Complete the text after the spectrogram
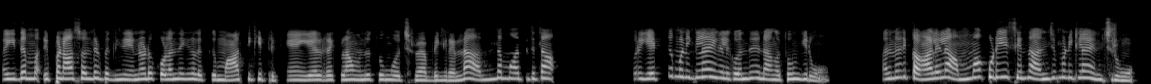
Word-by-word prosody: இத 280 - +2
ம 265 - -1
இப்ப - - +1
நான் 260 0 +2
சொல்றேன் 270 0 +1
பார்த்தீங்களா, 225 -2 +1
என்னோட 250 +3 +2
கொழந்தைங்களுக்கு 235 -2 +1
மாத்திக்கிட்டு 225 +2 -2
இருக்கேன் 205 +2 -3
7:30க்குலாம் 215 +1 0
வந்து 220 +1 0
தூங்க 220 -1 +1
வச்சுருவேன் 195 0 -2
அப்டிங்கிறேன்ல, 190 +5 0
அந்த 235 +7 0
மாதிரிதான். 260 +1 -1 0.8
ஒரு 265 - -3
8 260 +9 -9
மணிக்கெலாம் 340 +1 +1
எங்களுக்கு 260 -4 +1
வந்து 270 +3 +1
நாங்க 220 -2 -1
தூங்கிருவோம். 240 -7 0 0.6
அந்த 265 - 0
மாரி 330 +1 -3
காலையில 270 +7 +3
அம்மா 275 +8 +2
கூடயே 340 0 +2
சேர்ந்து 290 -2 +1
5 250 +5 +1
மணிக்கெல்லாம் 310 -2 0
எந்திச்சிருவோம். 200 -6 -1
245 Hz, 170 wpm, -23 LUFS, 215-275 Hz, 0.8 s, காலையில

